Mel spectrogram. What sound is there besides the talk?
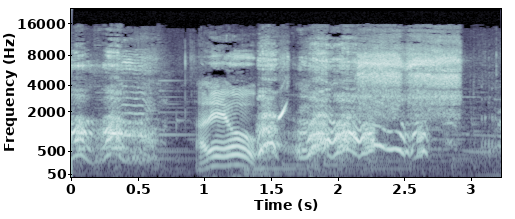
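dog barking and yipping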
